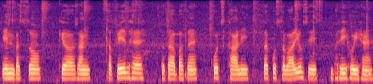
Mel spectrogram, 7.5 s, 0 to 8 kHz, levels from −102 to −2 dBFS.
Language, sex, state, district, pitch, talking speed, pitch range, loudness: Hindi, male, Haryana, Charkhi Dadri, 130 Hz, 135 wpm, 125-135 Hz, -15 LUFS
